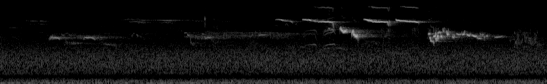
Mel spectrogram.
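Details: European robin singing in Beverwijk, the Netherlands: a varied, high, liquid phrase of thin whistles and rapid twittering notes, with faint low background hum.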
